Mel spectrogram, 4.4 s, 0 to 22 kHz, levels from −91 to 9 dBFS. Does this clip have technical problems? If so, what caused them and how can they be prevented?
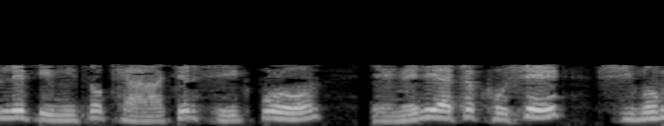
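Yes. The speech sounds dull and smeared throughout, with nothing above 3 kHz and a warbling, fizzy texture. The likely cause is heavy AAC compression at a very low bitrate, near 8 kbps. The coder drops high frequencies and starves the rest. Encoding at a higher bitrate prevents it.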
